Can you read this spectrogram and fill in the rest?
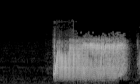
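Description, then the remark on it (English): A loud, buzzy raspberry blown with the lips imitates a fart, one sustained sputter of under a second with no talking over it, then a brief trailing puff. “Now, match 12, I'm going to talk about, but I want you to give me a fart noise.”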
